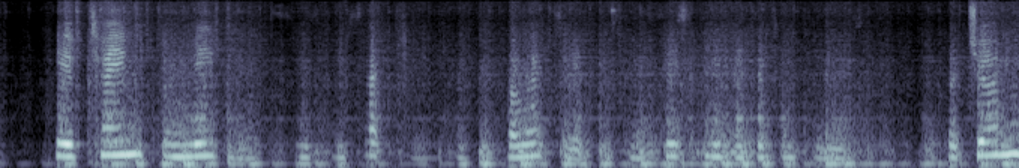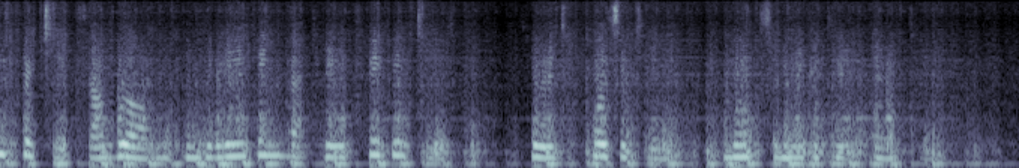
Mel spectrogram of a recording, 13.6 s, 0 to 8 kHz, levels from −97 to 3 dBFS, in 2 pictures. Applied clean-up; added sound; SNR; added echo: neural mask model RNNoise.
